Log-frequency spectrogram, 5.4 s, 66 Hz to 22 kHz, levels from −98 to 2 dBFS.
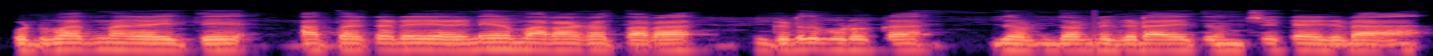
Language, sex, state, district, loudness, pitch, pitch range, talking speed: Kannada, male, Karnataka, Dharwad, -18 LUFS, 125 Hz, 120-130 Hz, 200 wpm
